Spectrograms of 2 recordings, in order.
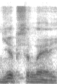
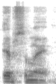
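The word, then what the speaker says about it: Ypsilanti: Guys, it's not pronounced Yipsellani. It's Ipsellani, right?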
